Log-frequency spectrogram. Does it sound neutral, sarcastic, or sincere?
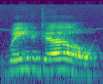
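sarcastic. It is said with a sarcastic, mocking tone.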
